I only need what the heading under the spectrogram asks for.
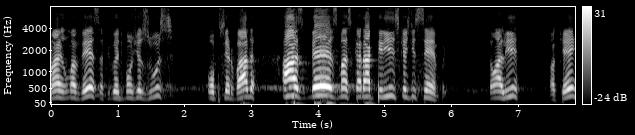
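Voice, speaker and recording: A man shouts at an extremely high pitch for a man, at a fairly slow pace. His intonation stays fairly even, and the sound is dry and close with no echo. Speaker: ufologist, magazine editor. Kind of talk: lecture. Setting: convention stage with audience. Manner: loud, shouting.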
